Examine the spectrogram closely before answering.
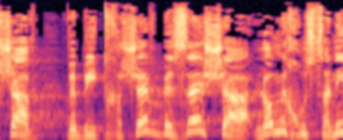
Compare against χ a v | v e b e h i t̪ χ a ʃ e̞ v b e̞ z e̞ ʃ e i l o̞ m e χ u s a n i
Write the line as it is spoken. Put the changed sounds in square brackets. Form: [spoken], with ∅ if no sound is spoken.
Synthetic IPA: [ʃ] a v | v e b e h i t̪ χ a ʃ e̞ v b e̞ z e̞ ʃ e [a] l o̞ m e χ u s a n i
